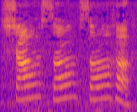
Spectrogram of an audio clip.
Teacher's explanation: इनका उच्चारण रगड़ घर्षण से उत्पन्न होता है, मतलब उच्चारण जब करते हैं रगड़ आता है, ऊष्म वायु से होता है, इसलिए इन्हें ऊष्म व्यंजन कहा जाता है।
